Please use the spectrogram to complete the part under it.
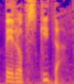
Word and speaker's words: perovskita: Bueno, esto tiene que ver con Asia, esta historia, que es una de las más llamativas de esta mañana, la perovskita. Lo he dicho bien, Laura Blanco. – Lo has dicho perfectamente.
